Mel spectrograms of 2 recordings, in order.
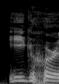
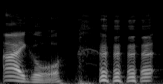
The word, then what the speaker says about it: Igor: like a third person eigor is claiming the ancient Throne actually it's pronounced igore oh I had never seen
